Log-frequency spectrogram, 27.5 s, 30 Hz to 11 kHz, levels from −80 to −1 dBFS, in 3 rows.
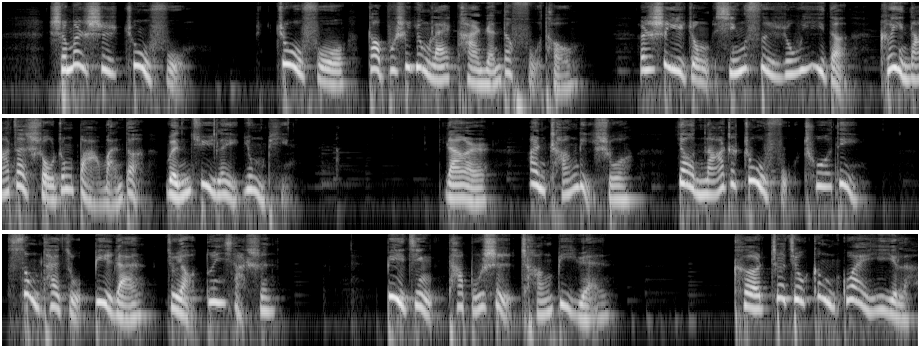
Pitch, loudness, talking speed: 200 Hz, -20 LUFS, 170 characters per minute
